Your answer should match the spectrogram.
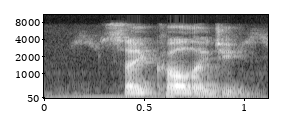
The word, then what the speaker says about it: psychology: p n you have it silent what p is silent in English no it is psychology pneumatic let's say the longest word in English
